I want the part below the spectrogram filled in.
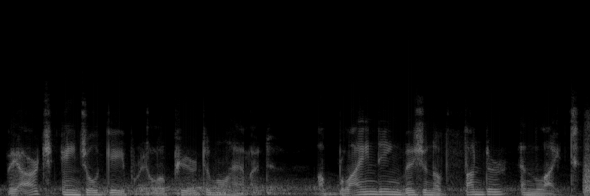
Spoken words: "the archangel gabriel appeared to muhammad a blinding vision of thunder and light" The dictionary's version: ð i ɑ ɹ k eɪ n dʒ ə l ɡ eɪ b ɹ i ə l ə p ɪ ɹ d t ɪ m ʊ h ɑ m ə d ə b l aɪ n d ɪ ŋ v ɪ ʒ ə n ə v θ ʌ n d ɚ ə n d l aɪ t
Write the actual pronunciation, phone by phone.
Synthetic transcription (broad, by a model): ð i ɑ ɹ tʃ eɪ n dʒ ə l ɡ eɪ b ɹ i l ə p ɪ ɹ d t ɪ m ʊ h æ m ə d ə b l aɪ n d ɪ ŋ v ɪ ʒ ə n ə v θ ʌ n d ɚ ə n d l aɪ t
